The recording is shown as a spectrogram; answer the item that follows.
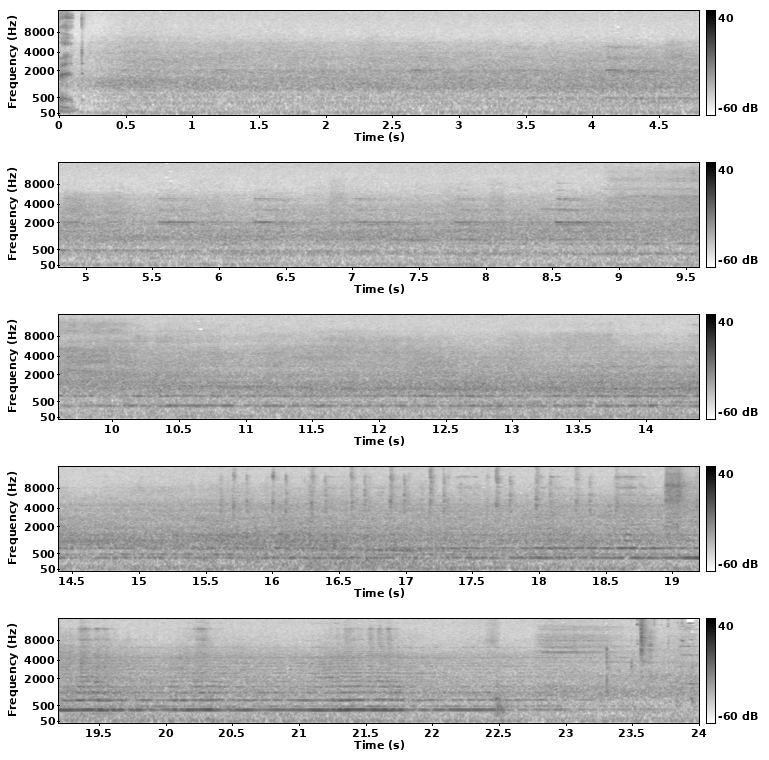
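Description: Amtrak Keystone push-pull passenger train pulling into the station cab car first and slowing to a stop. It makes a steady rumble with a high whine that grows louder as the train draws alongside, loudest shortly before it stops.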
